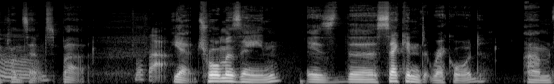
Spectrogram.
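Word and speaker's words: Traumazine: you say it yeah oh like limousine but trauma oh well like a like trauma magazine I guess is like the concept but what that yeah trauma Zine is the second record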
